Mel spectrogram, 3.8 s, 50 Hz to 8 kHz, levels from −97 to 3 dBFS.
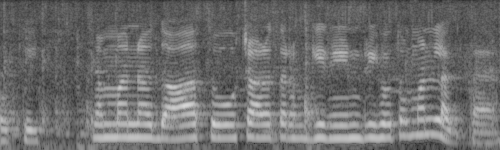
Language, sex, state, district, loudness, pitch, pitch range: Hindi, female, Uttar Pradesh, Deoria, -24 LUFS, 220 Hz, 215-225 Hz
